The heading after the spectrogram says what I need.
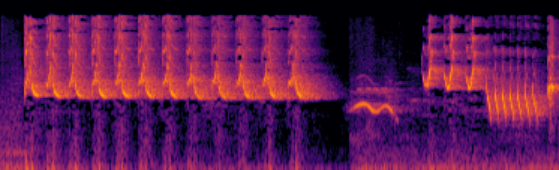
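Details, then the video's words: Black-winged myna song used to coax a stressed, silent caged bird: a fast series of about ten harsh, repeated high notes, a brief pause with a wavering whistle, then rapid chattering and a quick descending trill. "Pancingan Jalak Putih Stres Malas Bunyi"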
